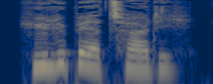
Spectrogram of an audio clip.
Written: hyldebærtoddy

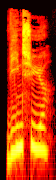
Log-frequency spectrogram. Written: vinsyre

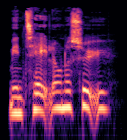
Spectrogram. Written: mentalundersøge

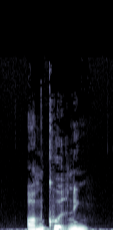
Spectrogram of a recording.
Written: omkodning

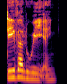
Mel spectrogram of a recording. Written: DEVALUERINGEN

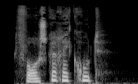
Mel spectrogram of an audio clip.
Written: forskerrekrut

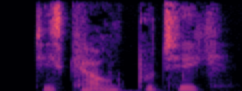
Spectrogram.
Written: discountbutik

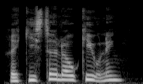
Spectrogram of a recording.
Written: registerlovgivning

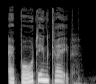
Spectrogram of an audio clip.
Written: abortindgreb

